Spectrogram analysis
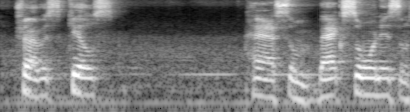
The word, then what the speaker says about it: Kelce: Now, I know Travis Kelce, or how they pronounce it, or the appropriate pronunciation, Travis Kelce, has some back soreness, some stiffness, so he's not really practicing right now, but he'll be ready for week 1.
